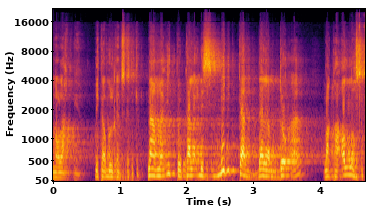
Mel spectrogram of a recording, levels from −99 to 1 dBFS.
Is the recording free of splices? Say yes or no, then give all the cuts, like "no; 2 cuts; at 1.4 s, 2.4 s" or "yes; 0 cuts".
no; 1 cut; at 1.2 s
